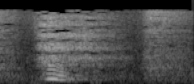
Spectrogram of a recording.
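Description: A person demonstrates harsh, noisy breathing during meditation instruction, likened to a bellowing cow: a loud, raspy, partly voiced breath, followed by a second, softer breath.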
